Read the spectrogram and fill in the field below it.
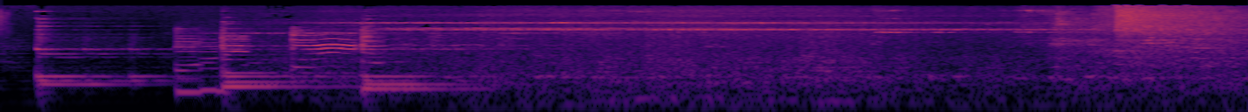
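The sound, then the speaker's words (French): An elevated subway train in Queens, New York, rolls past with loud, shrill wheel squeals in several bursts at the start, then a steady rumbling roar of cars on the track that lingers. “Euh, pour aller le voir, j'ai pris le métro aérien, j'ai marché jusqu'à la rue où il habite.”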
